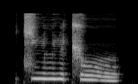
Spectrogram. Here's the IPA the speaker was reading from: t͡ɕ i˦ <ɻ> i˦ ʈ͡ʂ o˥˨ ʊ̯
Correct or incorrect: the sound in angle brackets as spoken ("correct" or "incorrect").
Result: incorrect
